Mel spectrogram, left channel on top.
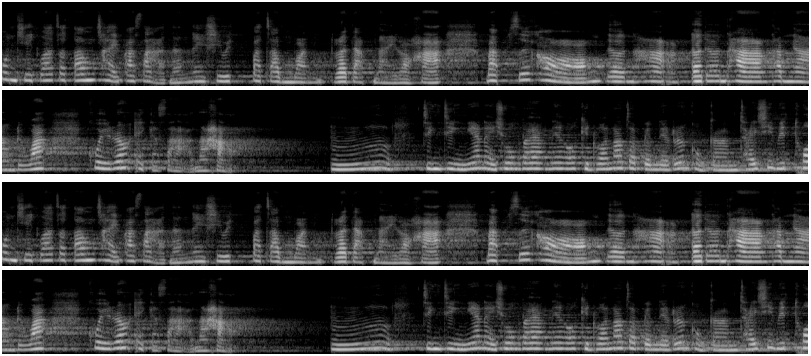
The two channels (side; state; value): both; identical; correlation 1.00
